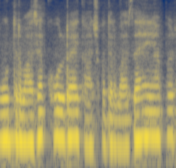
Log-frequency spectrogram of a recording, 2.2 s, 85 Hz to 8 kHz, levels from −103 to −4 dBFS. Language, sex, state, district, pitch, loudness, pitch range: Hindi, female, Bihar, Katihar, 190 Hz, -16 LUFS, 170-195 Hz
